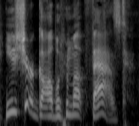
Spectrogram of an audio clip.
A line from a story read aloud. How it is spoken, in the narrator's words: I exclaimed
